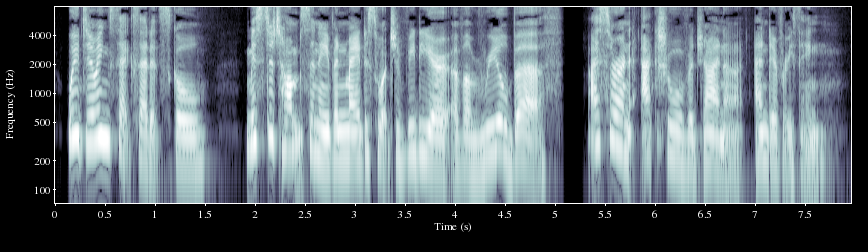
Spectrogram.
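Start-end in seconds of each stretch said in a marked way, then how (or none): none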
